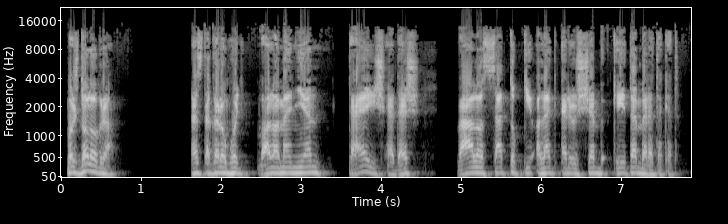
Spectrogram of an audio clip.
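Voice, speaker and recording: A man voicing a gruff veteran commander who barks scornful orders at exhausted soldiers. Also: medium pitch, steady tone, voice pushed up. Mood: commanding. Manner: barking, scornful.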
